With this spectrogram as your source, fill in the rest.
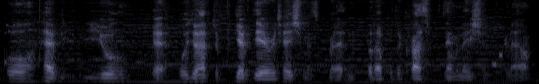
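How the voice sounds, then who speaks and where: Man reading game lines, lowish voice. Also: fairly even intonation, fast, soft background music. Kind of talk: reading game dialogue aloud with casual commentary.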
